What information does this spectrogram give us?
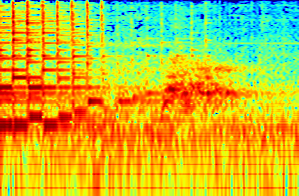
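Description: Phone ringtone from an unknown caller: a quick run of bright, repeating electronic tones, quite quiet, trailing into a softer, fading melodic phrase.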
